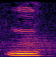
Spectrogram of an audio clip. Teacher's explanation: होठ की आकृति गोल बन रही है ना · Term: वृत्ताकार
